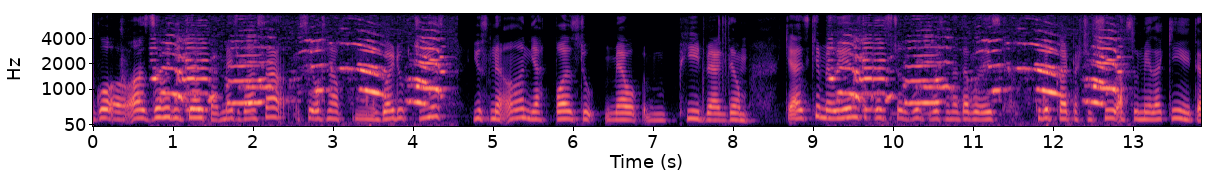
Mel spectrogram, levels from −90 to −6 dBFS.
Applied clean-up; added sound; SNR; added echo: none; Bowed string instrument; -4 dB; none.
